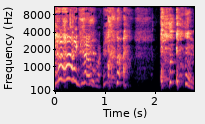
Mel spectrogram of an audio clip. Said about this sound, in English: I do not clear my throat in a week as many times as I do it while we are here recording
